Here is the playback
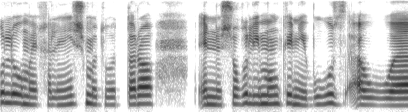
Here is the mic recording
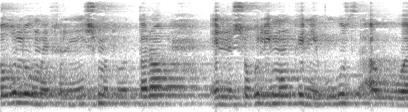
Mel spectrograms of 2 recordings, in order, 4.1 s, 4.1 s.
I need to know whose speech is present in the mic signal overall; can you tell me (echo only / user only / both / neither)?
echo only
